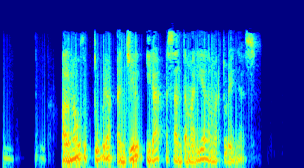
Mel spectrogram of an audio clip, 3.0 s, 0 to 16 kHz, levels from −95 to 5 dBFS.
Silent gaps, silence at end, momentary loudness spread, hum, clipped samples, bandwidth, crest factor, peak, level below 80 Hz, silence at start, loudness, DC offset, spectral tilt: 0.27-0.35 s; 0.5 s; 8 LU; none; under 0.1%; 8.4 kHz; 18 dB; -6 dBFS; -44 dBFS; 0.05 s; -25 LUFS; under 0.1%; -4.5 dB/octave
